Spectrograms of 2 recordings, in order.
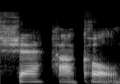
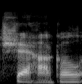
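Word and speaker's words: שהכל: It's shehakol. The word is kol, right? The she and the ha are prefixes. So it's not shehakol, it's shehakol.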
